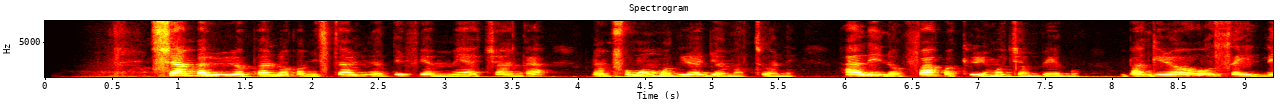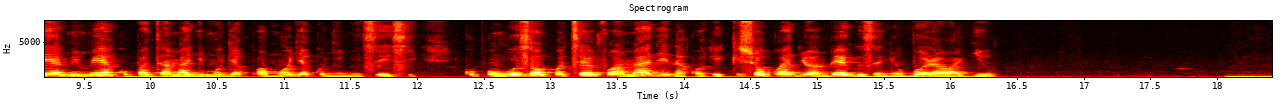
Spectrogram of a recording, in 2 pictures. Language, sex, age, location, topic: Swahili, female, 18-24, Dar es Salaam, agriculture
